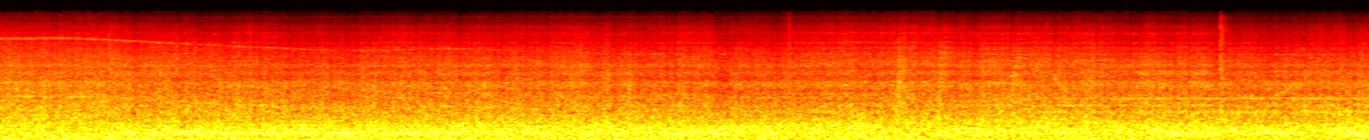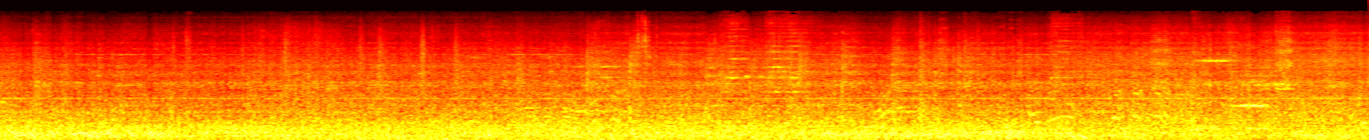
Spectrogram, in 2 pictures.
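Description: A train rumbles steadily along the tracks, heard from a window.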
